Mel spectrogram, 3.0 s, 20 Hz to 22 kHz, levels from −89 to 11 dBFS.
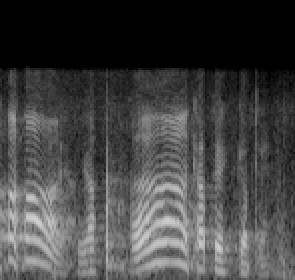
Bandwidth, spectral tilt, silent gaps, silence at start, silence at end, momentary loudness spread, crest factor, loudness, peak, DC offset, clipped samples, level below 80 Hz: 8.2 kHz; -5.5 dB/octave; none; 0 s; 0.15 s; 13 LU; 14 dB; -16 LUFS; -2 dBFS; under 0.1%; under 0.1%; -56 dBFS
